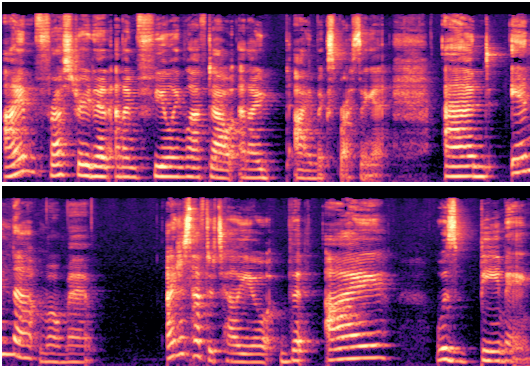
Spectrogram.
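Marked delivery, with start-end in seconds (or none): none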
